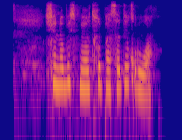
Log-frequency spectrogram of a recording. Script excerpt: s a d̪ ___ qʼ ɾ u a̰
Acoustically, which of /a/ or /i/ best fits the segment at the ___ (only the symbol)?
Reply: i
